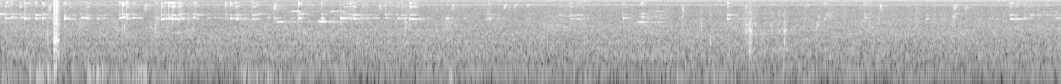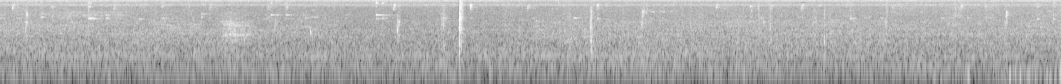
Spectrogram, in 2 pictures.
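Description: Wind chimes tinkling on and off, mostly in the first ten seconds, over a steady outdoor background. A few sharp clicks come as the glass pieces are handled.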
